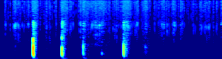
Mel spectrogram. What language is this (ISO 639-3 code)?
pus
